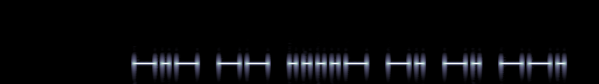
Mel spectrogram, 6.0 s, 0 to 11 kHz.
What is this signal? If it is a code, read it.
Morse code, heard as a keyed tone, about 17 wpm, 700 Hz. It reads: KM4NNG
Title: USA Call Signs - 6 Characters - Repeated 2x - 17wpm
